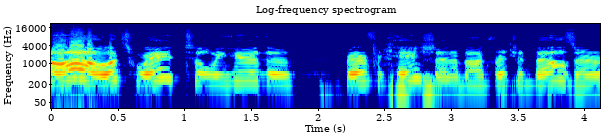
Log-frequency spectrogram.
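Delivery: very high cartoonish voice. Imitating commenters demanding verification: Marvin the Martian voice. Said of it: "that's what they sound like".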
